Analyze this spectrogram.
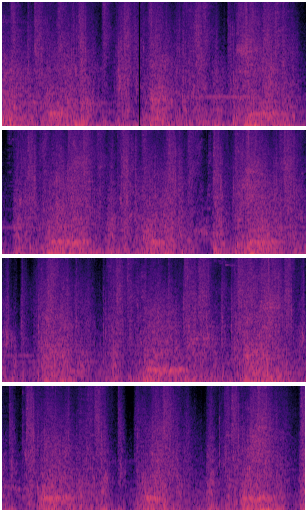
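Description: Fantasy combat sound effects clash and whoosh in quick bursts.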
